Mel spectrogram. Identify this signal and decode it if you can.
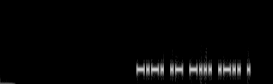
Morse code, heard as a keyed tone, about 52 wpm, 700 Hz. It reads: CABLE
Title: Five Letter Words - 50wpm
